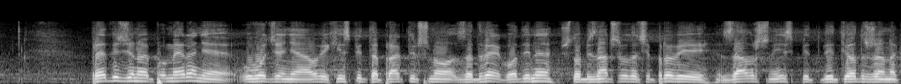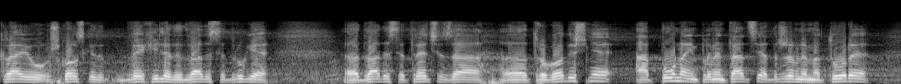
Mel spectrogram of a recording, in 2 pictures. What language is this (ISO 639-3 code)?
srp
